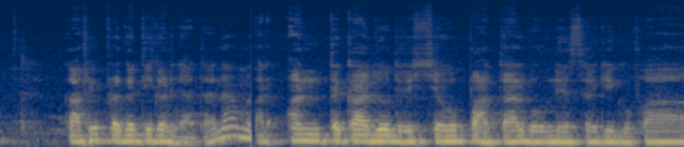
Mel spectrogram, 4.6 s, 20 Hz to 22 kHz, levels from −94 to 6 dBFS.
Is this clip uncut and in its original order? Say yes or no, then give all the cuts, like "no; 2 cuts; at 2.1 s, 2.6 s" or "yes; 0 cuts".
no; 1 cut; at 1.7 s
